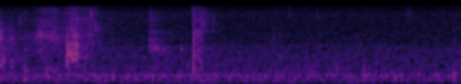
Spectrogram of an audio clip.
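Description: Metal fork stirring a thick microwaved stew and mashed potato in a plastic tray. There are a few sharp clicks and scrapes of the fork against the tray and through the food in the first second, then it goes quieter.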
